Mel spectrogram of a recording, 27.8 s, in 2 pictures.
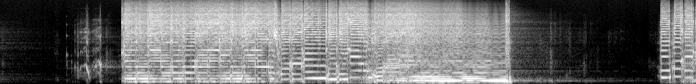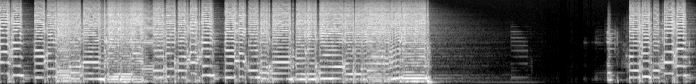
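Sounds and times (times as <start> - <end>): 
guitar: 1.4 - 11.3, 13.2 - 23.0, 25.8 - 27.8.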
